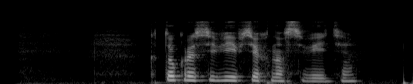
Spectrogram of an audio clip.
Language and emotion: Russian, neutral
